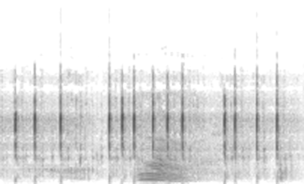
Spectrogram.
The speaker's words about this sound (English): Yeah, I'm trying for the typing sounds in the background of all the bumpers here. How's that working out? What do you think?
